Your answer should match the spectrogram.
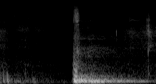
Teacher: on a le bilabial, donc les deux lèvres avec l'explosif · Term: classic kick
